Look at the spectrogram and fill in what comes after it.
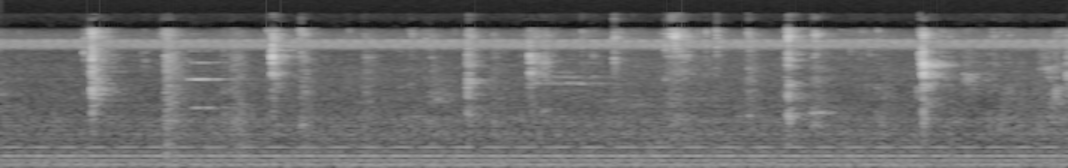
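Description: A person chewing food, with short wet mouth smacks and light clicks every half second to a second, over a steady electrical hum.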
